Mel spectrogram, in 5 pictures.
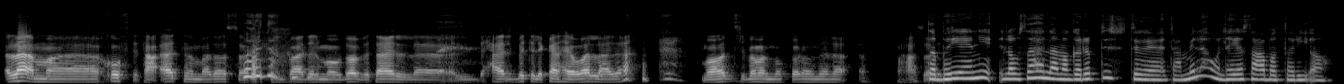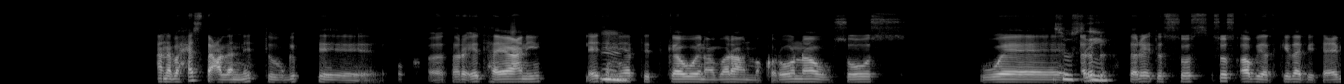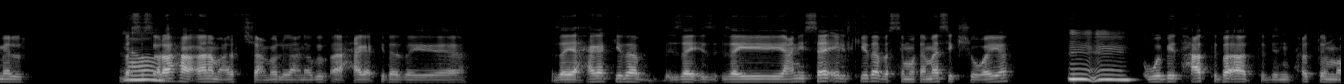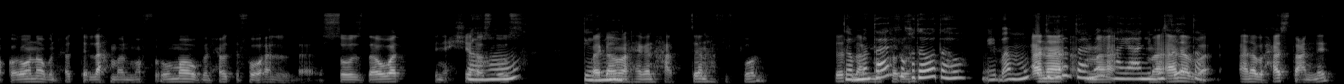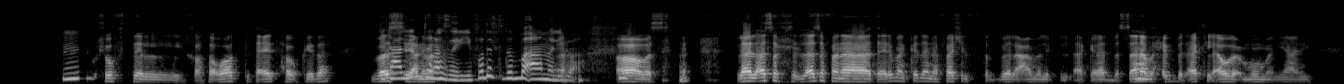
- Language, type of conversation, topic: Arabic, podcast, إيه أكتر أكلة بتحبّها وليه بتحبّها؟
- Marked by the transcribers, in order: giggle; laugh; tapping; unintelligible speech; in English: "وSauce"; in English: "Sauce"; in English: "الSauce Sauce"; in English: "الSauce"; in English: "Sauce"; chuckle; laugh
